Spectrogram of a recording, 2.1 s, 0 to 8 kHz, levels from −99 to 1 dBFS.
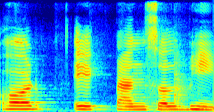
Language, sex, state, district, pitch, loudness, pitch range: Hindi, female, Bihar, Patna, 225 Hz, -16 LUFS, 215-235 Hz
